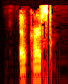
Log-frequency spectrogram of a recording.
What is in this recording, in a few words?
"accurst", English; adjectives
